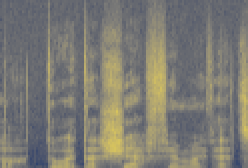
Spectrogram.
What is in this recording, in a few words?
"sieff", Welsh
